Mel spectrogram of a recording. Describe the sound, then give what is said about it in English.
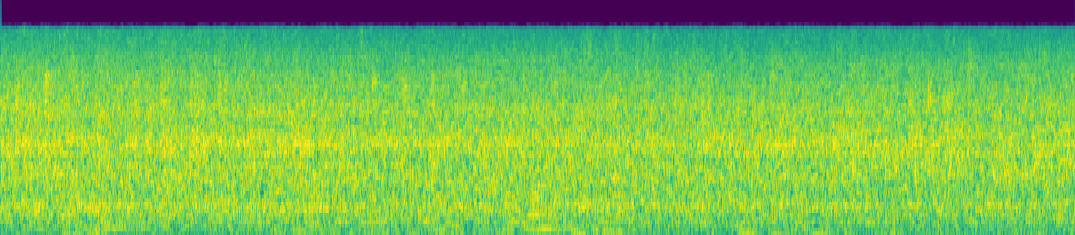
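Sustained applause from an audience, a dense, even wash of many hands clapping that holds steady at the same loudness throughout, with no voices heard. “Clap for all that.”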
